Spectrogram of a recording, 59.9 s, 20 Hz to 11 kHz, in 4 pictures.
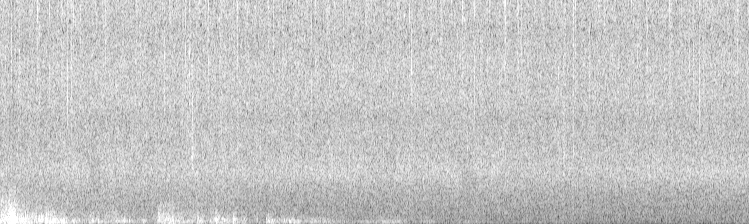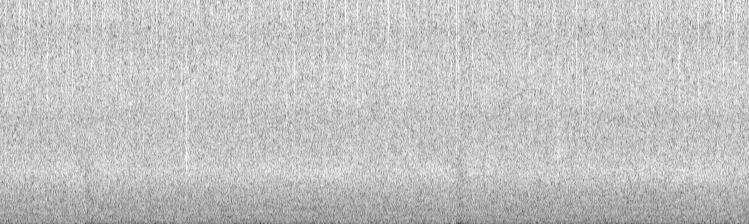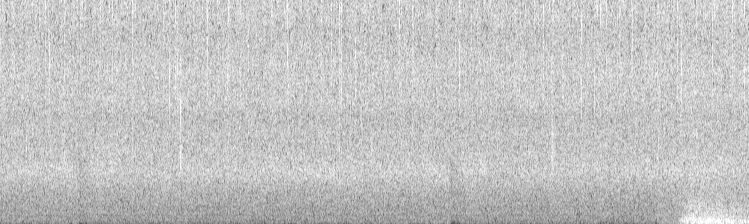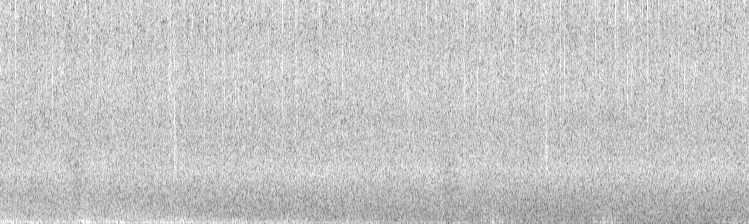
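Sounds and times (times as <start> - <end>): thunder rumble: 0.0 - 6.6, 43.6 - 50.0
steady rain: 0.0 - 59.9.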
